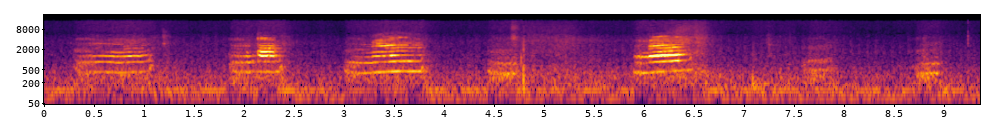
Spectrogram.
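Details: Bengal cat family playing, newest silver kitten Keylala with sister Luna and mother Xia; five lower, drawn-out meows spaced roughly every one and a half to two seconds, the fourth loudest, over quiet background.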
